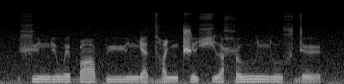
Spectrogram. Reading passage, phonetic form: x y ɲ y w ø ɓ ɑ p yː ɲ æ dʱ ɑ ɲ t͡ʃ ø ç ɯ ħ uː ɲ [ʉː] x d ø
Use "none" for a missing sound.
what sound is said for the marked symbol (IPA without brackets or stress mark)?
uː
